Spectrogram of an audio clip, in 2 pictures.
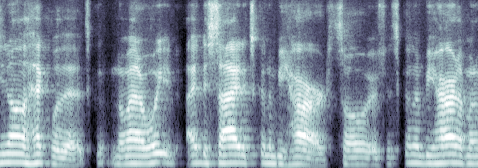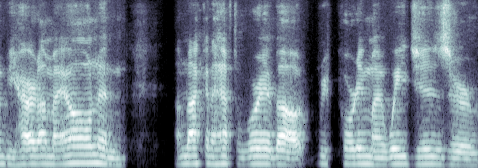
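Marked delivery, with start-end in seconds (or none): none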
